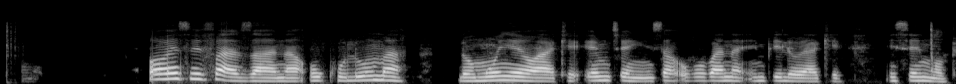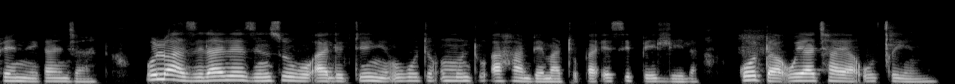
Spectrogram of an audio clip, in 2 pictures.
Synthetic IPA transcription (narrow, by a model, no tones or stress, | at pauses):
ɔwesifazanaʔukʰuluma | lomuɲɛwakʰɛʔem̩t͡ʃʼeŋisaʔṵɣuβanaʔimpʼilɔjakʰɛ | isɛŋ͡ǀʱɔpʰeniɣand͡ʒʱaːni | ulwazilalezint͡sʼuɣuʔalitʼiŋiuɣutʰiʔumuntʼuʔahambʱɛmatʰupʰaʔesib̥ʱeɮɛla | ɣɔd̥ʱwaʔujat͡ʃʼʰaja̰ʔuǀiːni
